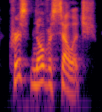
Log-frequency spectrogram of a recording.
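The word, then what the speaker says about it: Krist Novoselic: went online and I looked up the phonetic spelling and it's Chris Nova selich okay well they can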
